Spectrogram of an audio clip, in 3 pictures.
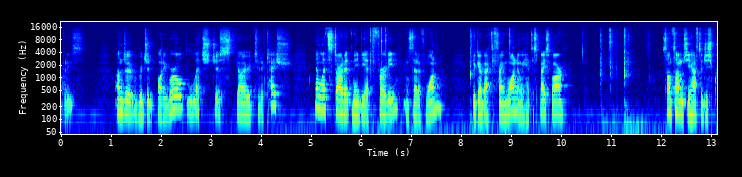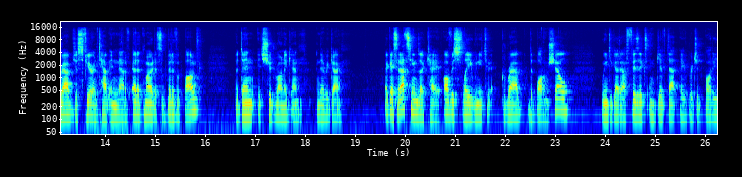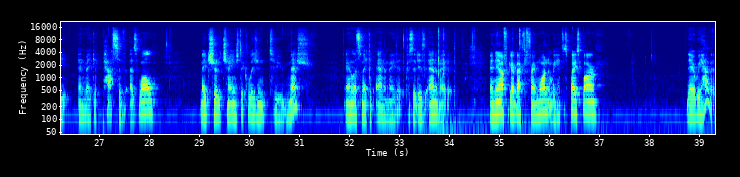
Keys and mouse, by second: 0.0-1.7 middle drag, 1.7-12.9 drag, 8.1 shift+Left, 8.8 space, 10.7 space, 11.2 shift+Left, 12.9-13.8 middle drag, 13.6 Tab, 13.8 Tab, 14.5 alt+a, 15.6 space, 19.9 space, 22.2-22.9 drag, 24.3 click, 25.2-32.2 drag, 32.2-33.7 middle drag, 33.7 shift+Left, 35.2 space.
